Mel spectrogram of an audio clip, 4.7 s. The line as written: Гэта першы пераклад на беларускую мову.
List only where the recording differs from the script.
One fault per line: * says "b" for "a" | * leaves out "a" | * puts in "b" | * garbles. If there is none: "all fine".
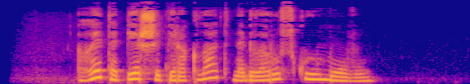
all fine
